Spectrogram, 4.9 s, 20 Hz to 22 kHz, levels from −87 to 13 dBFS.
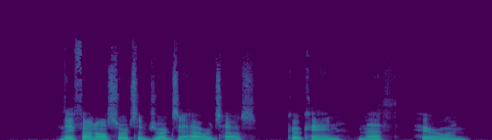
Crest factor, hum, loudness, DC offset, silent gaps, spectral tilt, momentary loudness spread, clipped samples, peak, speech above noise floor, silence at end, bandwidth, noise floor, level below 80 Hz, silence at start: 20 dB; none; -36 LUFS; under 0.1%; none; -6.5 dB/octave; 8 LU; under 0.1%; -16 dBFS; 38 dB; 0.25 s; 15 kHz; -73 dBFS; -62 dBFS; 0.6 s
